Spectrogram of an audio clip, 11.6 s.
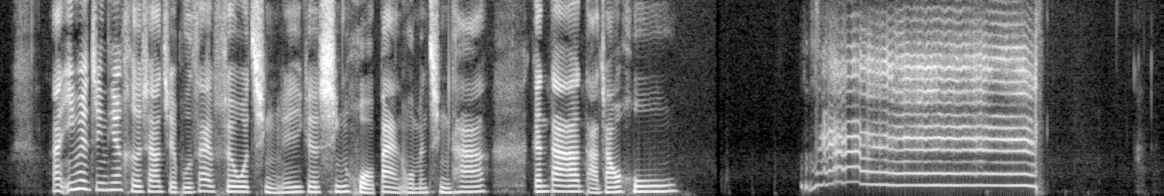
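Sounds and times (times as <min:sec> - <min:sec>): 
speech: 0:00.5 - 0:06.9
cat meowing: 0:08.0 - 0:10.5.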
